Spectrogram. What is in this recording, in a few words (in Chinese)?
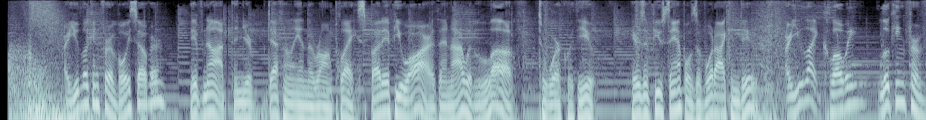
外籍男英 外语 美式英语 商业广告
